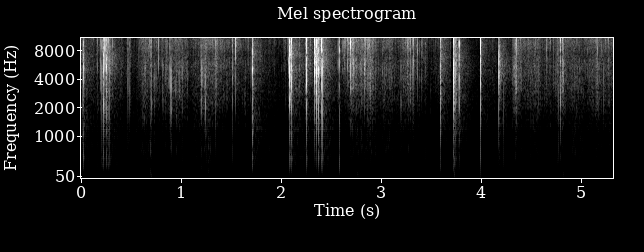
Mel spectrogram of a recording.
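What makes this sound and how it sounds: Fingers squeeze and pop the air bubbles in a sheet of clear plastic bubble wrap, partly gathered and held up. An irregular series of sharp, bright pops rings over a steady high crinkling of the plastic, with almost no low end.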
